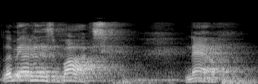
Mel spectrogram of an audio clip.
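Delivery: high, loud, terrified yell; scared shout. A narrator's reading. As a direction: scream to be let out. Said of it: "I shouted at the top of my lungs".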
